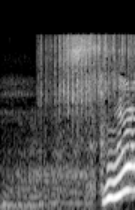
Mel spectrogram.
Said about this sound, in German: Huck klappert mit seiner Rassel.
